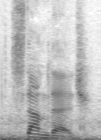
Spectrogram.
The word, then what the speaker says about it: Stanage: So we're now about 45 kilometres in, and we're coming up to the, is it Stanage cutting? Stand edge. It really is. It's pronounced Stanage, but it's stand edge.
